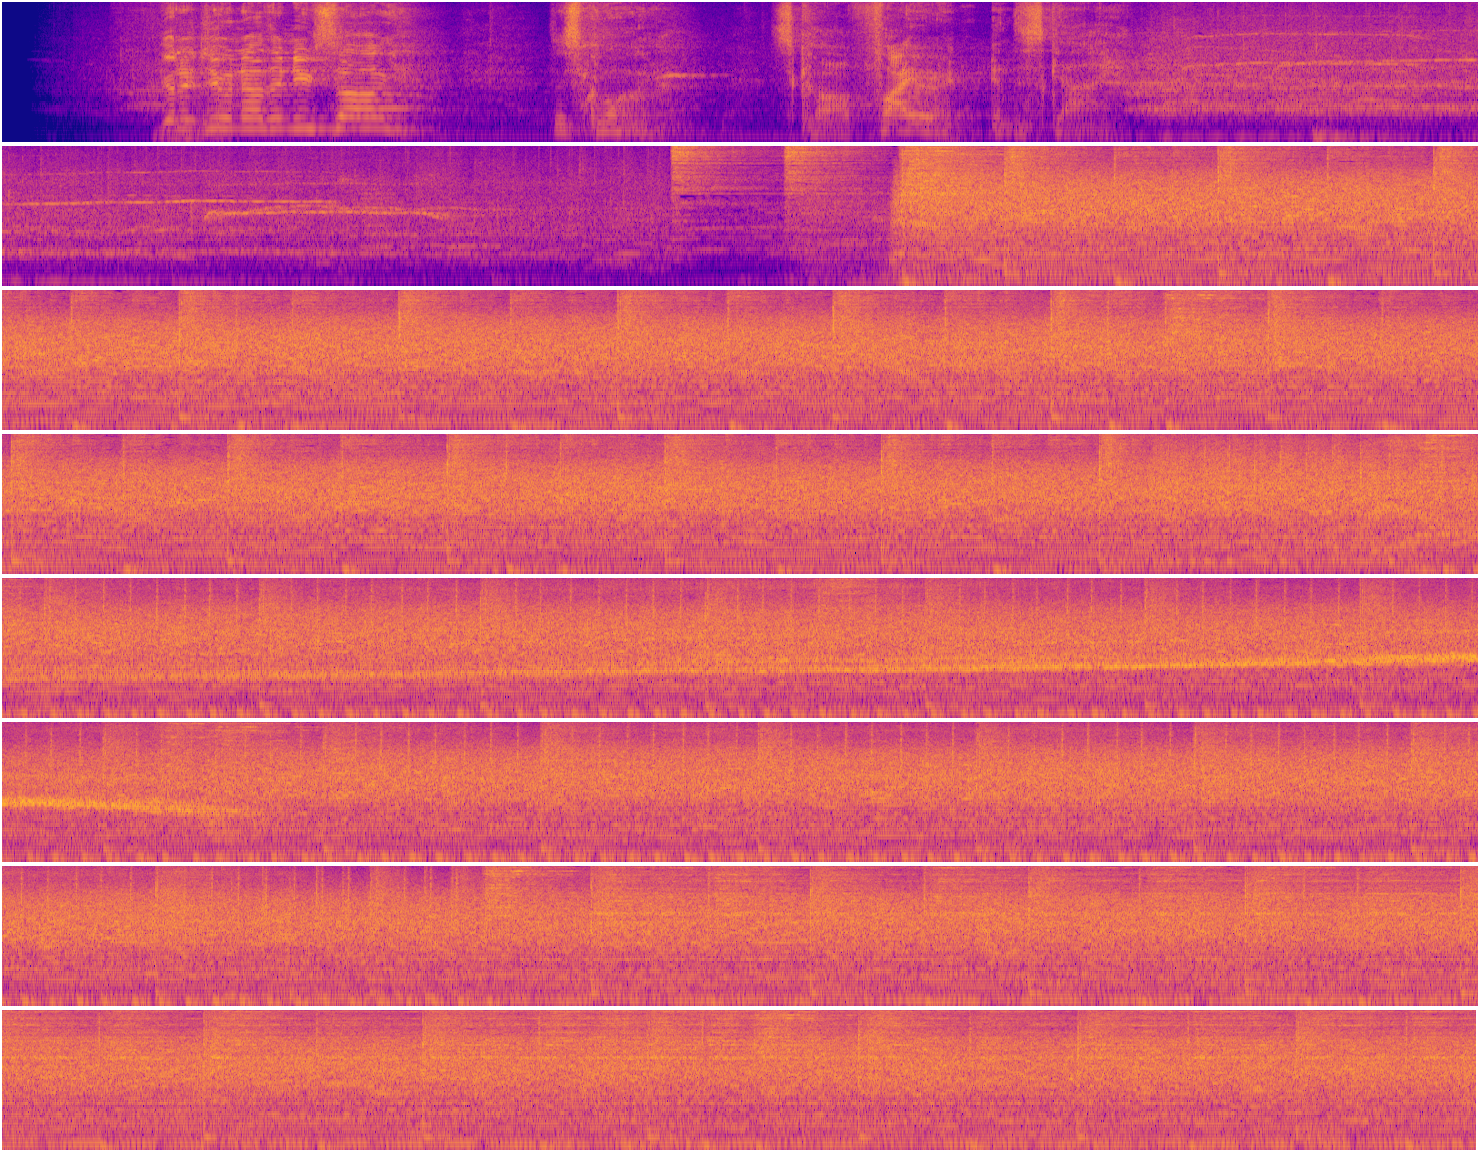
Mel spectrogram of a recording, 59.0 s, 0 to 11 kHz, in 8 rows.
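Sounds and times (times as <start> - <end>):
metal band playing loud: 10.7 - 59.0
distorted electric guitars: 11.5 - 59.0
rapid low drum beats: 11.8 - 59.0
sustained held tones: 29.4 - 38.4.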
